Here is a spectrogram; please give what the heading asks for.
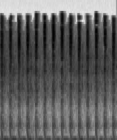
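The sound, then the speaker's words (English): Gunshot sound effect in a rapid automatic burst, with many loud, evenly spaced sharp cracks firing without a break for the whole moment. “Shots fired.”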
